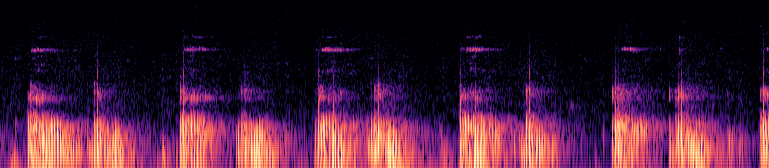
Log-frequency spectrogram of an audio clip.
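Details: ['Sleeping domestic cat purring with a reverb effect: soft low rumble pulsing in repeated inhale-exhale bursts roughly every second, slightly quieter, with faint breathy whistles on several breaths.']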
